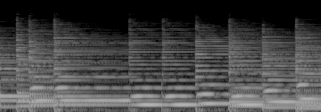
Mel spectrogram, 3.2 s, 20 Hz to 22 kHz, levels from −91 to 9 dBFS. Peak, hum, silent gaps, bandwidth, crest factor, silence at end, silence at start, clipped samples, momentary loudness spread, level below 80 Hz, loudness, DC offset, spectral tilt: -14 dBFS; none; none; 11 kHz; 12 dB; 0 s; 0 s; under 0.1%; 4 LU; -54 dBFS; -26 LUFS; under 0.1%; -5.5 dB/octave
